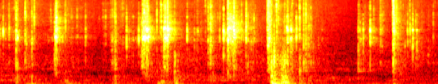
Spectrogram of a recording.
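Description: A utility knife blade scrapes and shaves a small, solid, pale green piece of recycled soap held in the fingers while carving it. The result is a rapid series of crisp, bright scraping and shaving ticks, with one louder, fuller scrape near the middle, over a faint steady low hum.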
